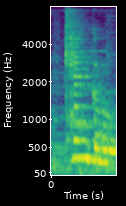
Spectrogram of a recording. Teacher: Kang▁เขาจะ▁stress▁ตรงตัว▁Kang▁Kangaroo▁ต่อพยางค์ท้ายสองคำตรงนั้นจะไม่ค่อยออกเสียงหนักเท่าไหร่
